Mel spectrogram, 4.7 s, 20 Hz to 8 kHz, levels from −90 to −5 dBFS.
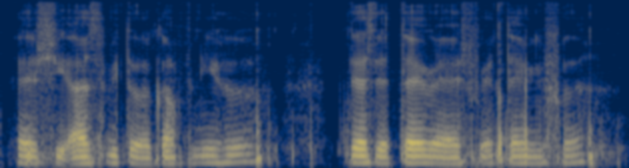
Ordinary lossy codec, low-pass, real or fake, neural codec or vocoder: none; none; fake; codec, 16 kHz, 4.8 kbps, FACodec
